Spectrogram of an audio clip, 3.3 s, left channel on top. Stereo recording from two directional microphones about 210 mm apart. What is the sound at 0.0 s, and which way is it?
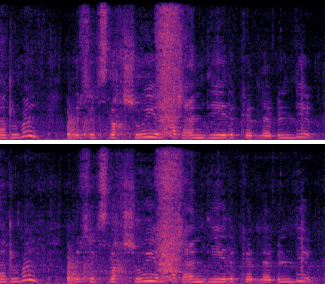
Speech, 5° left (ahead or behind).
